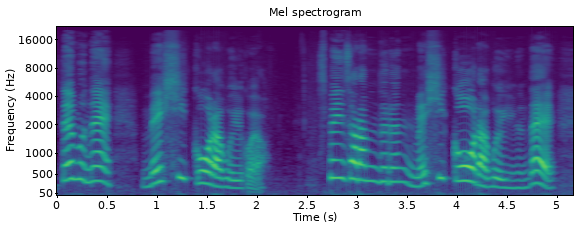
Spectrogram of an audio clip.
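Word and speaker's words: México: 그래서 이제 멕시코라고 읽는 멕시코 사람들도 있어요. 하지만 메히코라고 옛날에 말을 했다라는 거 그리고 지금도 더러 얘기를 하고 있다라는 걸 여러분들이 알고 계시면 됩니다. 메히코 이렇게.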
